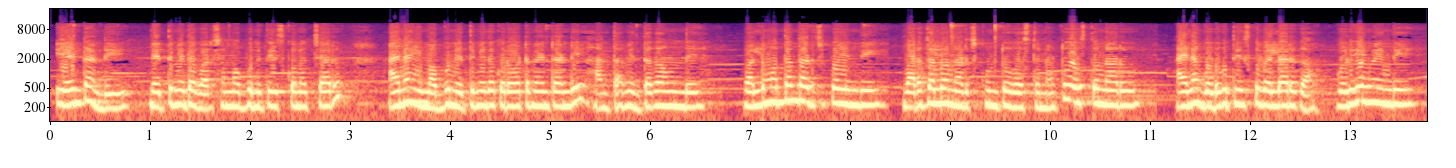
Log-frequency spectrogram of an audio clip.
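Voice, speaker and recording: A woman's voice: on the high side, fairly even intonation, fairly quick, mellow, soft background music, lightly acted. A woman voicing a kind-hearted village wife who questions and reproaches her husband in a moral story. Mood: astonished questioning.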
